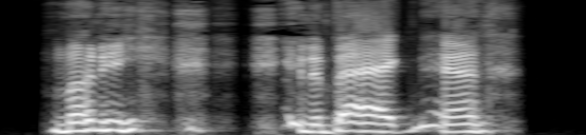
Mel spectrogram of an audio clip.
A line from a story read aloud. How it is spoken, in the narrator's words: panted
